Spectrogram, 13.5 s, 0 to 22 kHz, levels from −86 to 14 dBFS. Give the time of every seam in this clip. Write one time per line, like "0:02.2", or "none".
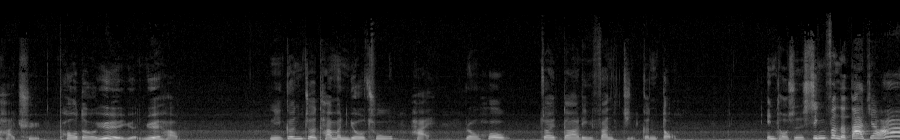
0:06.9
